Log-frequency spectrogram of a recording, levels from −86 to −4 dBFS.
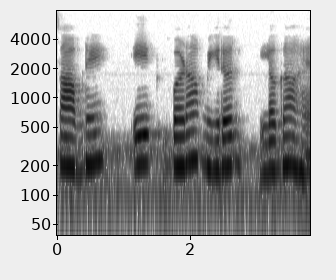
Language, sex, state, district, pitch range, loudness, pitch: Hindi, female, Punjab, Fazilka, 190-205 Hz, -15 LUFS, 200 Hz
